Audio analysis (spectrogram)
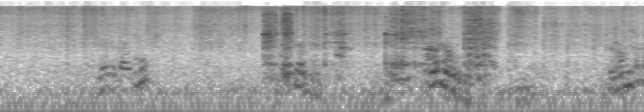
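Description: Crushed coriander leaves frying in a pan, soft sizzling with intermittent stirring scrapes and taps, close and moderately quiet.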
